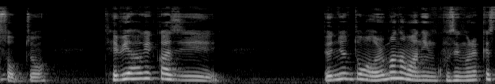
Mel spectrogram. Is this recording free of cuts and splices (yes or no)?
yes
